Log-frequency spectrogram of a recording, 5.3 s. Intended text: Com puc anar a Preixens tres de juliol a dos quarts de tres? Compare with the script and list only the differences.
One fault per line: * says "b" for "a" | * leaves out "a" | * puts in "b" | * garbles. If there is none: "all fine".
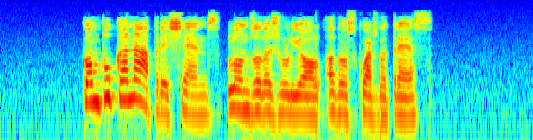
* says "l'onze" for "tres"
